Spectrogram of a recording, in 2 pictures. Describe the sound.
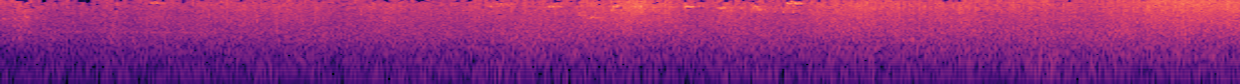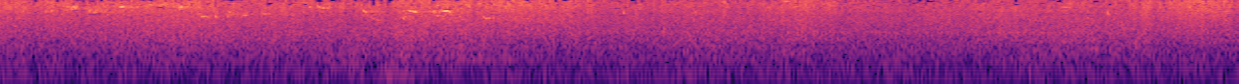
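A calm sea washes steadily in soft, continuous waves, a faint, even hiss of surf with no distinct breaks and no voices.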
